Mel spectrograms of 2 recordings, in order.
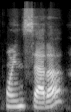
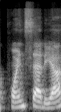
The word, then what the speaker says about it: poinsettia: to be part piping a large poinsettia or poinsettia however you like to pronounce it we're going to be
